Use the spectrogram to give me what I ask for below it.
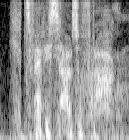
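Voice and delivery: a fast, hushed aside; whispered aside. Acted. Anatol whispering to Max beside the sleeping Cora. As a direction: whisper quickly to your friend.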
